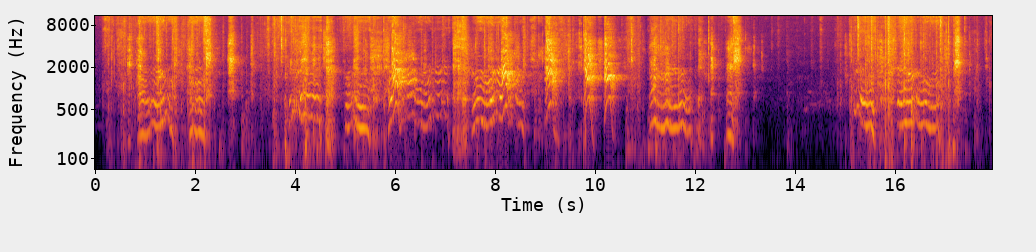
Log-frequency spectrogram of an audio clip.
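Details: A Pomeranian 'lecturing' in long bursts of growly, talking-like barks and yowls that rise and fall in pitch. The bursts are separated by short pauses, with a longer silence before a final outburst.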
